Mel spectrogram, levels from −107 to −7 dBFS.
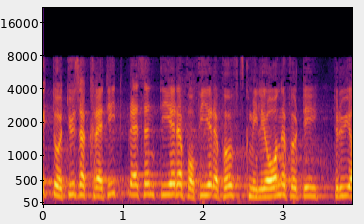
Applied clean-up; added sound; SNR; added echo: none; none; none; none.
